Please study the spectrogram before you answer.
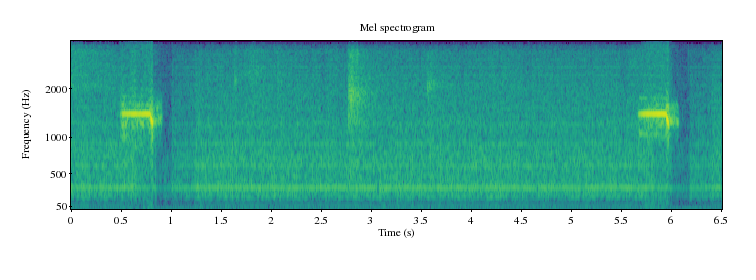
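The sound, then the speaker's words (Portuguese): Two short electronic beeps signal the start of voicemail recording. One sounds near the start and one near the end, both steady, mid-pitched and clear over a low, constant hiss and hum. “Após o sinal, fale o seu nome e deixe seu recado.”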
